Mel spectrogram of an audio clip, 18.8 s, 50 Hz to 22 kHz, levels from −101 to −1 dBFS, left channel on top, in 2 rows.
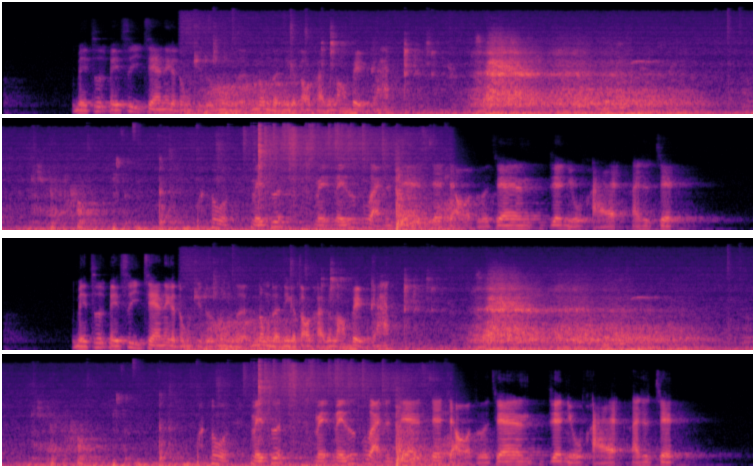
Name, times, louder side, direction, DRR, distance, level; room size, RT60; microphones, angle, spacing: voice 1, 0.9-4.9 11.8-17.7, right 3 dB, 55° right, 10 dB, 0.8 m, -38 dB
sound 1, 2.2-15.0, equal, 5° left, 3.2 m, -37 dB
voice 2, 5.6-8.6, left 2 dB, 35° left, 6 dB, 1.1 m, -50 dB
23.5 x 9.7 x 5.4 m, 1.4 s
head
